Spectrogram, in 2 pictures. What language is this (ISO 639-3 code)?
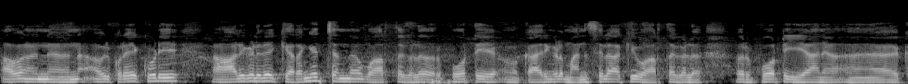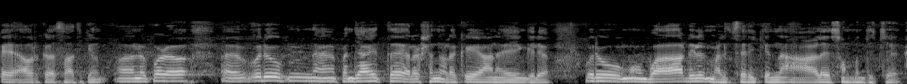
mal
